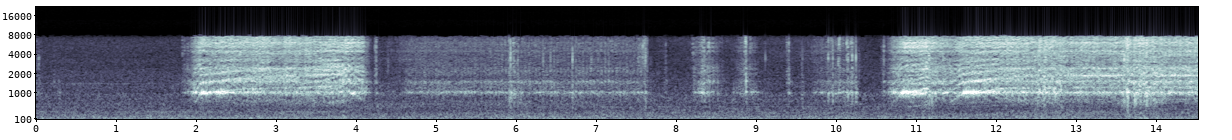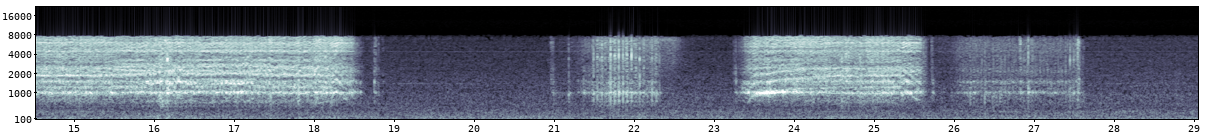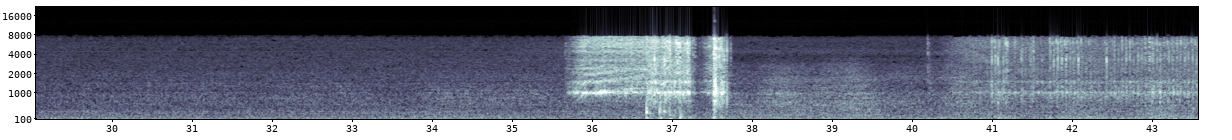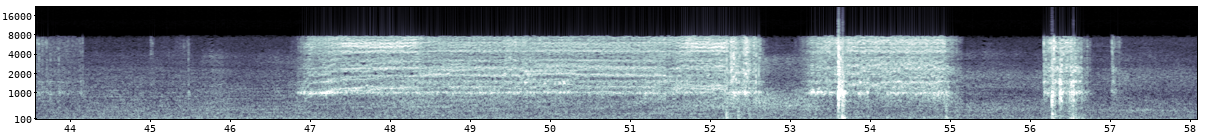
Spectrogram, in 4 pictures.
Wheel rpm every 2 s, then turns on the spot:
10, 130, 30, 20, 10, 80, 160, 160, 160, 30, 10, 40, 120, 20, 0, 0, 0, 20, 90, 0, 20, 30, 0, 70, 160, 160, 90, 90, 30.
4-8 20-22 26-28 40-44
